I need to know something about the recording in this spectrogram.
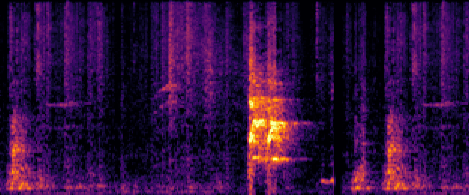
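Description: A dog barking: a few short barks, the loudest about three seconds in.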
